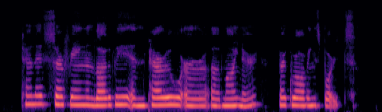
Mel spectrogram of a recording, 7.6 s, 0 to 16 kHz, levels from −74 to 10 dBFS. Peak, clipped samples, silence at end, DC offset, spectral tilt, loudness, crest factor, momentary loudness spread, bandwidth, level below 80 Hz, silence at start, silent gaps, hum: -4 dBFS; under 0.1%; 0.6 s; under 0.1%; -7.5 dB/octave; -19 LUFS; 14 dB; 9 LU; 9.6 kHz; -62 dBFS; 0.45 s; none; none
